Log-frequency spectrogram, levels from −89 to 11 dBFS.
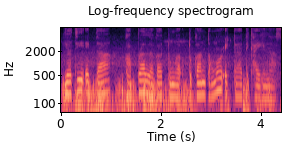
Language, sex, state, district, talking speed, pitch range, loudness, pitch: Nagamese, female, Nagaland, Dimapur, 120 wpm, 145-170 Hz, -18 LUFS, 155 Hz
